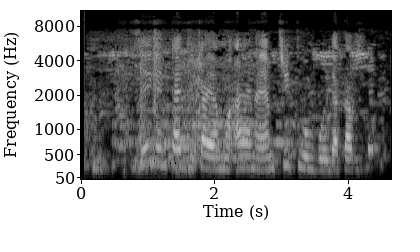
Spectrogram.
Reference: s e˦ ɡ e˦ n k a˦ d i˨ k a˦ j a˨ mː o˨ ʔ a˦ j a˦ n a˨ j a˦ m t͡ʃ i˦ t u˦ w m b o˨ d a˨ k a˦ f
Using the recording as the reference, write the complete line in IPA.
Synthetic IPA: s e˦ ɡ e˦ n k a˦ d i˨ k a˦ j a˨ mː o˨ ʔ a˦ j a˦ n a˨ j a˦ m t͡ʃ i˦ t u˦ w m b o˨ d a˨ k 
